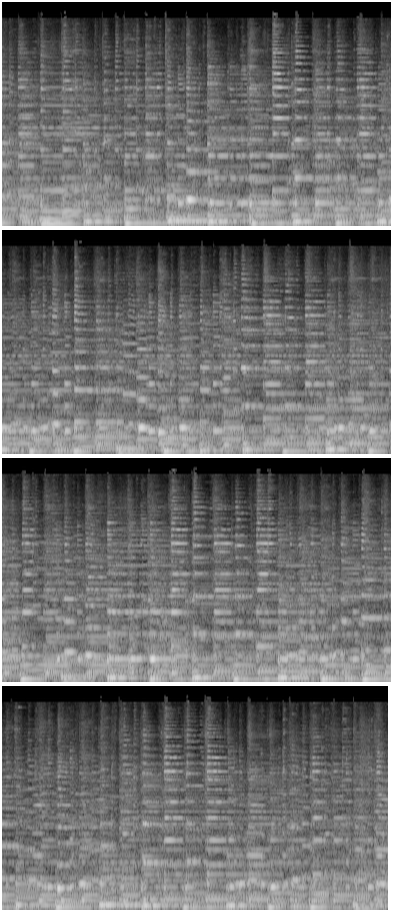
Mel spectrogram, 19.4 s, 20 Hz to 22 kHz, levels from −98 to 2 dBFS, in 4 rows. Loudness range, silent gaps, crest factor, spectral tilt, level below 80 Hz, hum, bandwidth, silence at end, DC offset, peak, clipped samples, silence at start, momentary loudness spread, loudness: 1 LU; none; 16 dB; -5 dB/octave; -36 dBFS; none; 17 kHz; 0 s; under 0.1%; -6 dBFS; under 0.1%; 0 s; 5 LU; -24 LUFS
